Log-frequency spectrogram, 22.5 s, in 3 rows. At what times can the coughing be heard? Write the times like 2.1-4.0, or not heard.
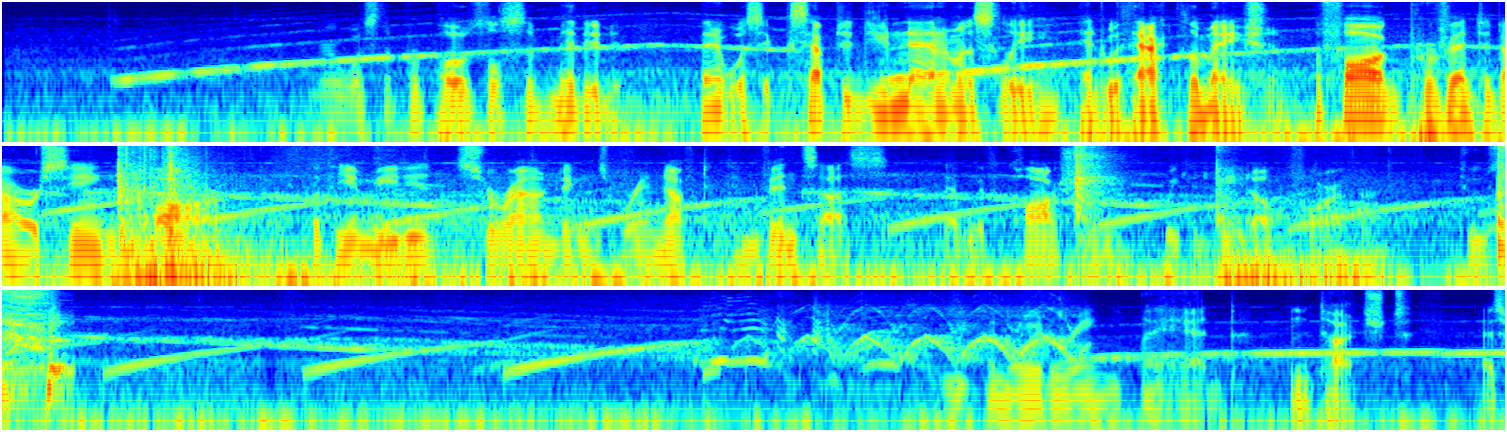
14.9-15.4.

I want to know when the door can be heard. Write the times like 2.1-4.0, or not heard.
7.2-9.5, 12.8-14.4.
